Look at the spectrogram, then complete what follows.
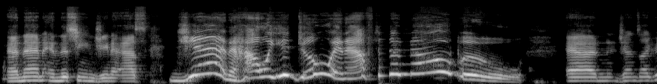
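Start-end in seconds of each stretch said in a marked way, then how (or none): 1.7-5.2 very high, loud caricature; hammed-up squawked question, pitched way up; mock wailing friend. Gina asking Jen about Nobu, mock wailing voice.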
